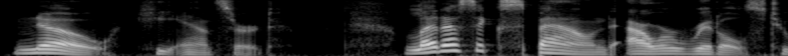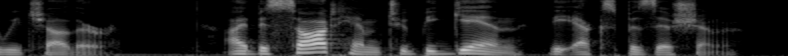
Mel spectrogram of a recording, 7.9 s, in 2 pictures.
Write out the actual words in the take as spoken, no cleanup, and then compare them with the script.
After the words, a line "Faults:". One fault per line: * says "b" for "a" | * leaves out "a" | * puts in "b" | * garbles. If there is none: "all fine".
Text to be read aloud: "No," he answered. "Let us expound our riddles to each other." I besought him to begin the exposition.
"No," he answered. "Let us expound our riddles to each other." I besought him to begin the exposition.
Faults:
all fine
